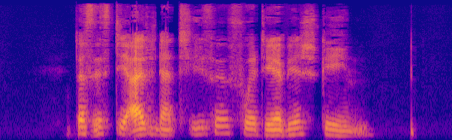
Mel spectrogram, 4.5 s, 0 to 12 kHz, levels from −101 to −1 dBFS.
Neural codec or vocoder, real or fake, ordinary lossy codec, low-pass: codec, 24 kHz, 1 kbps, SNAC; fake; AAC, 32 kbps; 10.8 kHz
